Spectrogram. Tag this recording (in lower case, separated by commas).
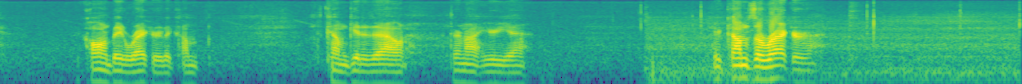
speech, vehicle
